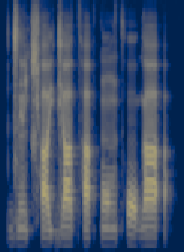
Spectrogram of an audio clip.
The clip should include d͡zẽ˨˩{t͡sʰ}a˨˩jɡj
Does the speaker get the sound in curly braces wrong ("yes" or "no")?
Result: yes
